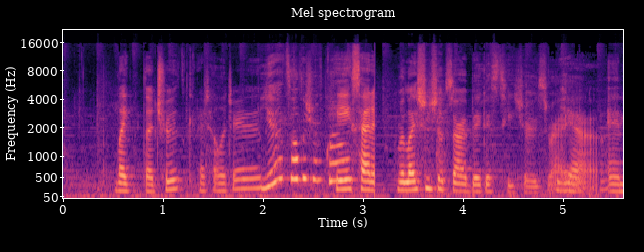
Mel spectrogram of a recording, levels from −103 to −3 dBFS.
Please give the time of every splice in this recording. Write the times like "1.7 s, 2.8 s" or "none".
3.2 s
